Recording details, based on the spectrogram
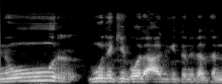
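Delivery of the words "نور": نور stretched, higher, lips forward; drawn-out noor. Shown as a demonstration. Teacher showing students a stretched نور. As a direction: pull the oo in نور long and round. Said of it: "کھینچ کے پڑھتے ہیں".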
